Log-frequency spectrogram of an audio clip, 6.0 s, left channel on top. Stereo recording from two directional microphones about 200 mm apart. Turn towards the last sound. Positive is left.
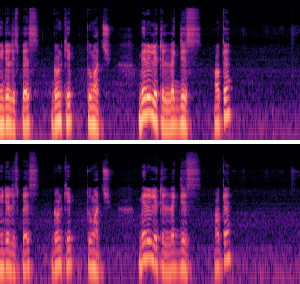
turn(degrees=20)  # may be behind; listen again after turning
